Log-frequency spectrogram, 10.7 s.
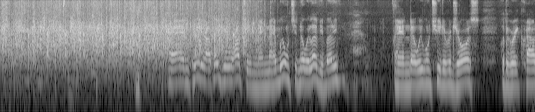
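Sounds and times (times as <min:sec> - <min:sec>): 
audience applause: 0:00.0 - 0:05.6
speech: 0:02.7 - 0:07.0, 0:07.9 - 0:10.6.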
